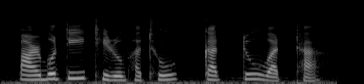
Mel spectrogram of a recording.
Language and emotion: Assamese, neutral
